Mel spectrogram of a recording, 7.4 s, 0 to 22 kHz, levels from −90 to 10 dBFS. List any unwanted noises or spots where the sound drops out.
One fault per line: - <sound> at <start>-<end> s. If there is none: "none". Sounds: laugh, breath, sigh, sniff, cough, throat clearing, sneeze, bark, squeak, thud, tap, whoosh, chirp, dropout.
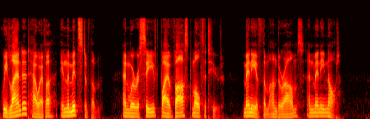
none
